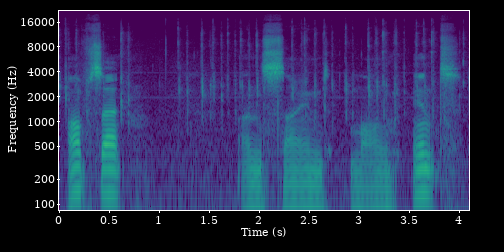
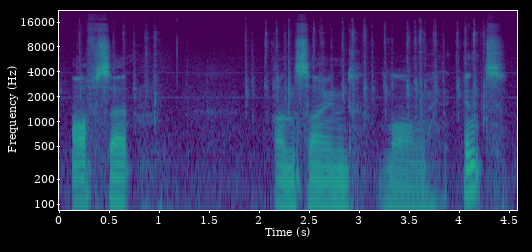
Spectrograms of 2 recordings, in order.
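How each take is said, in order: Both takes have the same delivery.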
